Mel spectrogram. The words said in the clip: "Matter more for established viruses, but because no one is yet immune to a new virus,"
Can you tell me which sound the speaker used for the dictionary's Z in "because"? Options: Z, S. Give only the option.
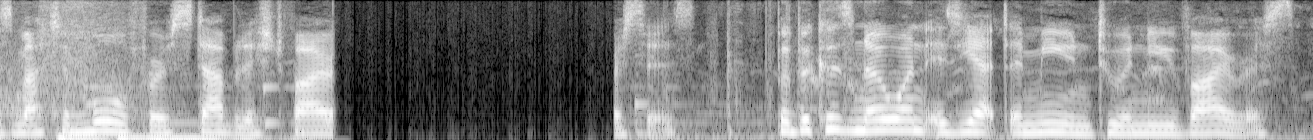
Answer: Z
